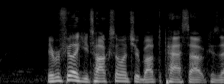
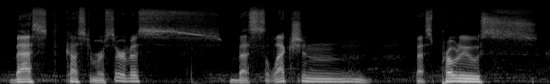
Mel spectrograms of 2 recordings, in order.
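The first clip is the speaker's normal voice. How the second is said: slow ad read; much slower than usual. Acted.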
